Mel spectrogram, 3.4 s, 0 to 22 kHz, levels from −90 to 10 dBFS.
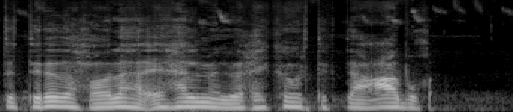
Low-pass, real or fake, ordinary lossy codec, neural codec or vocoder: none; fake; none; vocoder, 44.1 kHz, 128 mel bands, Pupu-Vocoder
